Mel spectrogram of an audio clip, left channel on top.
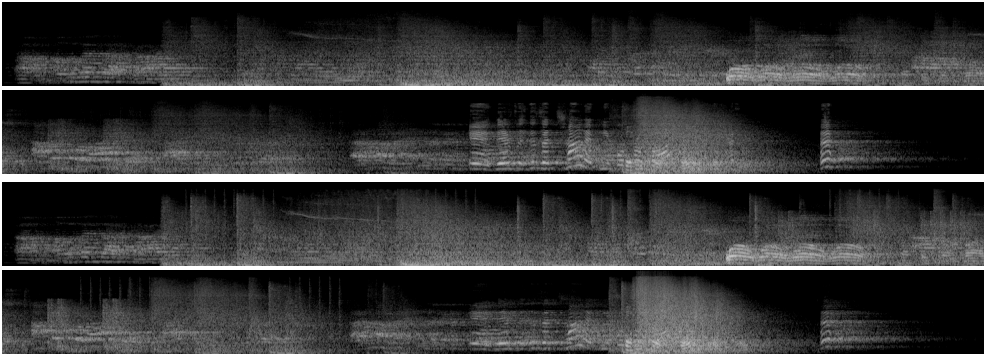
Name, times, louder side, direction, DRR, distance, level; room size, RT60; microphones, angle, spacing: voice 1, 0.1-1.9 2.7-4.1 4.6-5.0 5.3-8.1 9.0-9.6 10.1-11.8 12.1-12.7 13.3-16.7 18.1-18.2, equal, 65° right, 1.9 m, -39 dB
sound 1, 1.6-13.2 13.5-14.0 15.9-17.2, right 4 dB, 80° right, 0.6 m, -33 dB
voice 2, 7.2-8.7 9.0-9.1 9.4-9.9 16.1-17.3, right 3 dB, 30° right, 0.3 m, -27 dB
voice 3, 14.5-17.2 18.0-18.2, left 3 dB, 60° left, 0.6 m, -30 dB
13.5 x 4.9 x 4.1 m
head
